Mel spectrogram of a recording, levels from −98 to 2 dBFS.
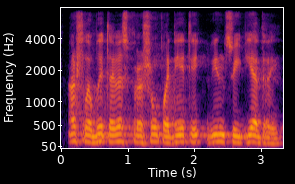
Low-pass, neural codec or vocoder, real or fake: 7.2 kHz; codec, 44.1 kHz, 7.8 kbps, Pupu-Codec; fake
